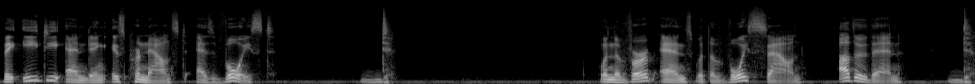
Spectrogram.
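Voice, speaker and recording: A man teaching English pronunciation in a scripted lesson, enunciating each sound carefully and pausing between words. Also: fairly low pitch, big pitch swings. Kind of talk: slow, deliberate scripted instruction.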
